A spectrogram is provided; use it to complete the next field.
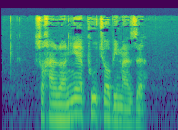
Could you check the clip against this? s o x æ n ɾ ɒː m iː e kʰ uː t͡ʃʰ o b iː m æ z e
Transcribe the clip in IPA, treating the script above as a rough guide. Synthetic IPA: s o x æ n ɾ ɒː n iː e pʰ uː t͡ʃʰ o b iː m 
